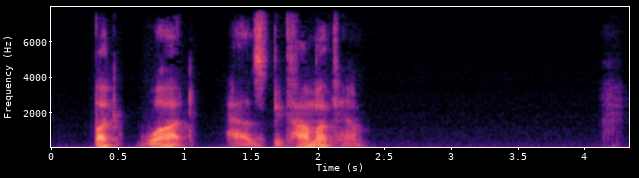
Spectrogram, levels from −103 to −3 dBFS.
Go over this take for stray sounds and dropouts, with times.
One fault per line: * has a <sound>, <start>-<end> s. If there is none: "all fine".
all fine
